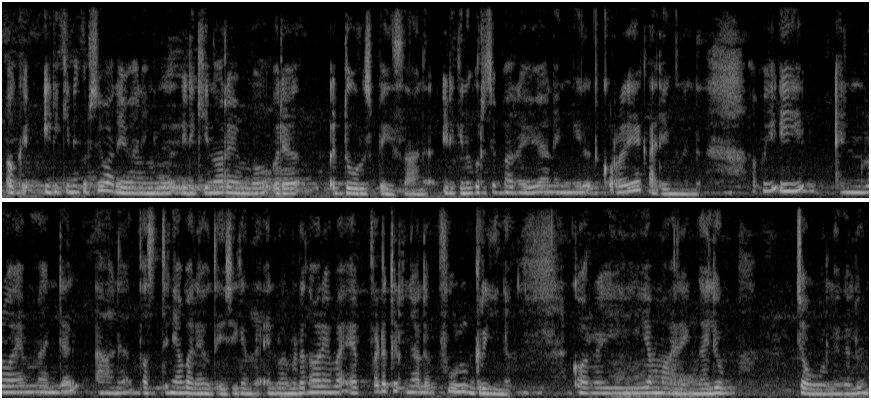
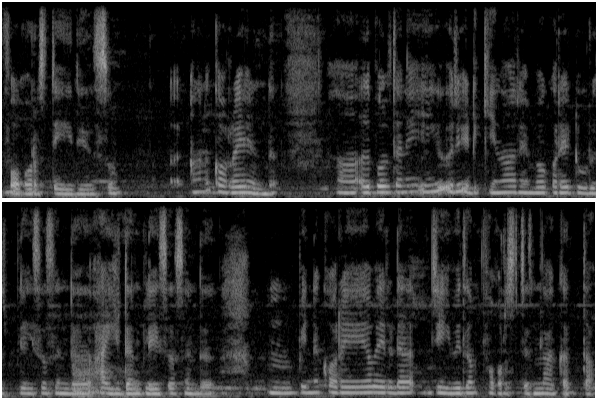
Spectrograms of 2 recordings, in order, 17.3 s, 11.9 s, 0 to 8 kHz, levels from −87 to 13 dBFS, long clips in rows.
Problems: none marked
